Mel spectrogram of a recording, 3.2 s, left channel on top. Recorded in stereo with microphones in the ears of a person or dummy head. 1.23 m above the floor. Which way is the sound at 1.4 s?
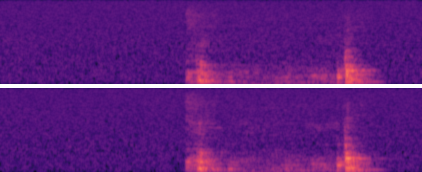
40° right (ahead or behind).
